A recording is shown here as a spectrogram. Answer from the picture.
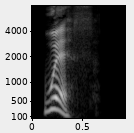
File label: "with", English; 3000 words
